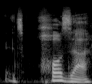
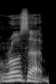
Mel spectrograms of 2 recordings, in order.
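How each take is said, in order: First: The name is said with a fuller Portuguese pronunciation. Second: The name is said in a simpler, less Portuguese way.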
